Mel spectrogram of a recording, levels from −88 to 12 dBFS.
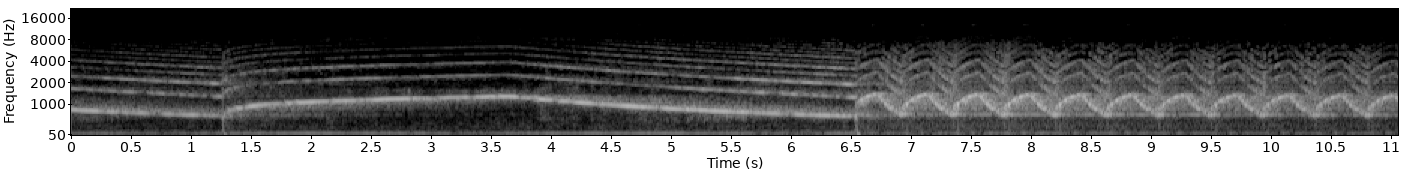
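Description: Nothing stood out as a technical problem on listening to this audio.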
